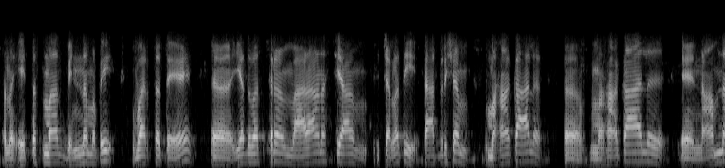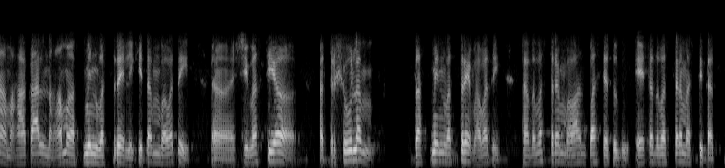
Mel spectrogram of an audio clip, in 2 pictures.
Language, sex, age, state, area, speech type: Sanskrit, male, 18-30, Rajasthan, urban, conversation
